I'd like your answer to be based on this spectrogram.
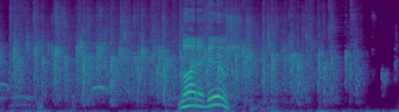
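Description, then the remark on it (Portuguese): A church audience applauds the Lord during a sermon, a steady, dense, crackling wash of clapping that fades near the end, while a voice rises over it with a loud sung-out exclamation. “Aplauda o Senhor aí por isso.”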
